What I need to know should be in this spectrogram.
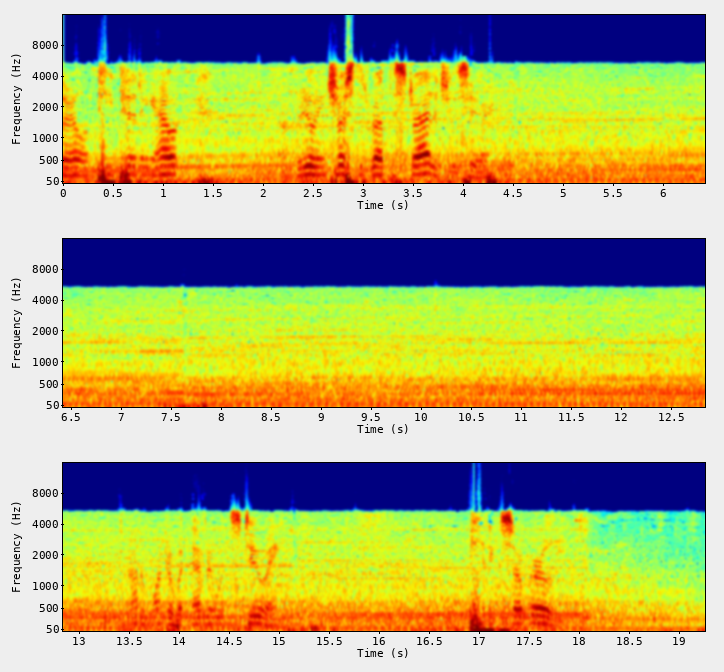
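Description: A race car engine roars steadily, shifting pitch as it speeds up and slows down.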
